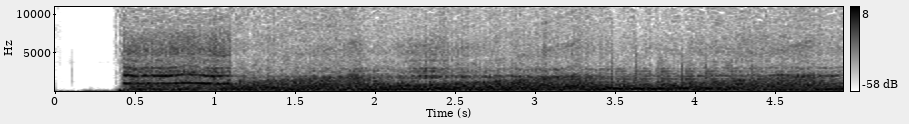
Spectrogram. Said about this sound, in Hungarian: Megy egy autó, és nem fog a fék.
